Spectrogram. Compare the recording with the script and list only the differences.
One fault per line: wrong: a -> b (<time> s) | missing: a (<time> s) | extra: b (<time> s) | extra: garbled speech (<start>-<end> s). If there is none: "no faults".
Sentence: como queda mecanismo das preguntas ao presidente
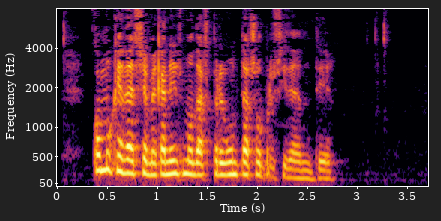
extra: ese (0.8 s)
